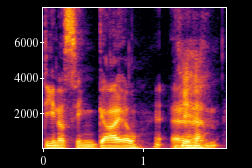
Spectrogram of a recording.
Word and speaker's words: Dinossindgeil: And thankfully, you've just tutored me on the correct way to say your name, which is Dinossindgeil.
